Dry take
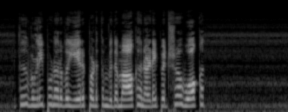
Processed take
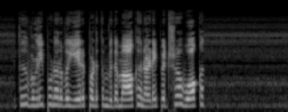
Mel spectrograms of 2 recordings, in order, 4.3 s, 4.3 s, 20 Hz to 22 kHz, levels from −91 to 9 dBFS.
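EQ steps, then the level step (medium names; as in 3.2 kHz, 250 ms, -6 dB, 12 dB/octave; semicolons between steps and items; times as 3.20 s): high-pass 63 Hz; tone controls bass -13 dB, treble +2 dB; +4.5 dB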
